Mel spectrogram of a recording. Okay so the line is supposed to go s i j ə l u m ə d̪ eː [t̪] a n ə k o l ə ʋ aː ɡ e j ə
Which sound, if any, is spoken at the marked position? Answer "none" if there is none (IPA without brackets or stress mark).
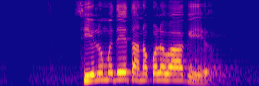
t̪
